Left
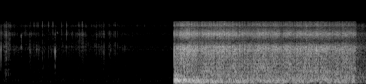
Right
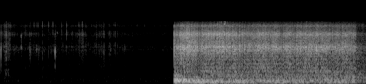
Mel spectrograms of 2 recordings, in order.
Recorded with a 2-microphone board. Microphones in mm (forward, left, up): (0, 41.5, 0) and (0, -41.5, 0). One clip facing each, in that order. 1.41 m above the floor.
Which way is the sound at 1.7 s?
25° left (ahead or behind).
